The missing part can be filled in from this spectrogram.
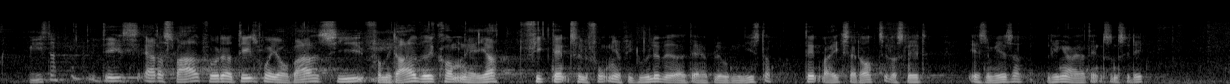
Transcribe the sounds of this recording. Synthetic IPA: d̥e̝sæɐɾ̥ɑ̈sʋɑ̈ːð̩ˠpʰɒ̽ɾ̥e̝ɒ̽d̥e̝̰ːlsmɒ̽jɑ̈jo̝b̥ɑ̈ːsiːfɒ̽mid̥ɑ̈ɪð̩ˠʋeð̞ˠkʰɒ̽m̰nəæjɑ̈ɪfeɡ̥d̥ent͡sʰe̝ləfo̝̰ːnjɑ̈ɪfe̝ɡ̥uðˠle̝ʋe̝̰ːɐðˠd̥æjab̥le̝ʊminisd̥ɐ | d̥enʋɑ̈e̝ɡ̥ə̥sæd̥ɒ̽b̥̚t͡sʰe̝læsled̥ | es̬emes̬ɐleŋɐːæɐd̥en̰sɒ̽n̩se̝̰ːd̥e̝ɡ̥ə

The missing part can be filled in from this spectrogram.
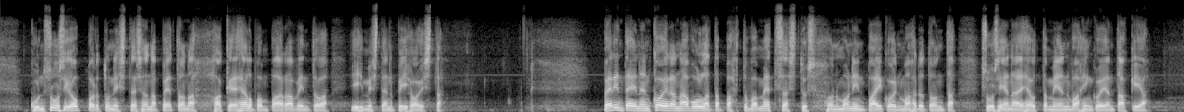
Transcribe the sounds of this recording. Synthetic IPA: kunsusio̞pːo̞rt̪unist̪esenɑpe̞t̪o̞nɑhɑke̞ːɦe̞lpo̞mpɑːɾɑʋint̪o̞ɑ | ihmist̪e̞mpiɦo̞jst̪ɑ | pe̞ɾint̪e̞jne̞ŋko̞jɾɑnɑʋulːɑt̪ɑpɑht̪uʋɑme̞t̪sæst̪ysonmo̞nimpɑjko̞jnmɑhdot̪o̞nt̪ɑsusienɑjɦe̞uwt̪ːɑmie̞nʋɑɦiŋko̞jent̪ɑkiɑ̰

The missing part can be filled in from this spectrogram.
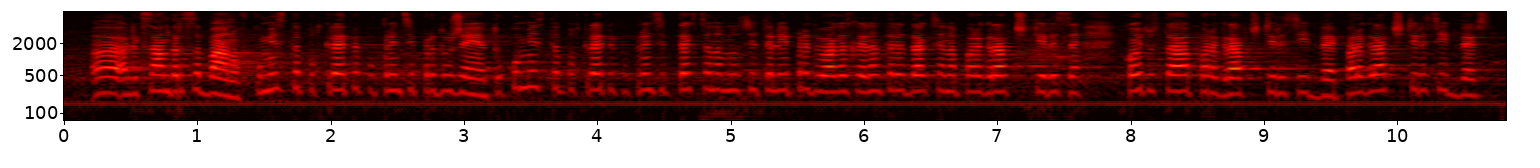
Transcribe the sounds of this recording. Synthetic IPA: ɐlɛksand̪əɾsɐbanofkomisijət̪əpot̪kɾɛpʲjəpopɾint̪ipːɾɛd̪lˠoʒɛnʲiɛt̪okomisijət̪əpot̪̚kɾɛpʲjəpopɾint̪sip̚t̪ɛkst̪ənɐvnosit̪ɛlʲiːpɾɛd̪lˠaɡəslɛd̪nət̪əɾɛd̪akt̪sijənɐpɐɾɐɡɾaft͡ʃɛ̥t̪iɾɛsɛ | kɔjt̪ost̪avəpɐɾɐɡɾaft͡ʃɛ̥t̪iɾɛsɛid̪vɛpɐɾɐɡɾaft͡ʃɛ̥t̪iɾɛsɛid̪vɛf

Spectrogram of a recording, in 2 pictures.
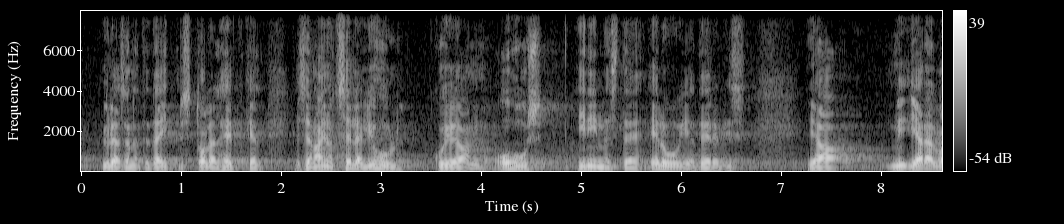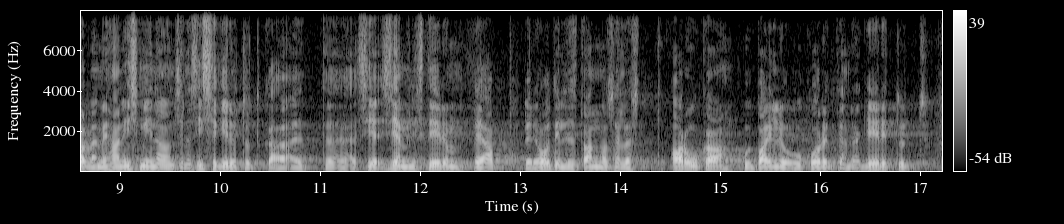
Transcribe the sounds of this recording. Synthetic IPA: yle̞sɑnːe̞t̪ːˑe̞t̪æjt̪ˑmist̪ːo̞lːe̞lɦe̞t̪ke̞l | jɑse̞o̞nɑjnult̪se̞lːe̞ljuɦul | kujo̞no̞ɦus | inime̞st̪e̞e̞lujɑt̪e̞rvis | jɑ | mjæɾe̞lvɑlve̞me̞ɦɑnisminɑo̞nsinːɑsisːe̞kirjut̪ːˑud̪̥kɑe̞t̪ːsise̞minist̪e̞ːɾjumpe̞ɑb̥̚pe̞ɾio̞ːd̪̥ilis̬elt̪ˑɑnd̪mɑse̞lːe̞st̪ | ɑɾuɡɑkujpɑlʲjuko̞rd̪io̞nre̞ɑɡe̞ːɾit̪ːˑud̪̥

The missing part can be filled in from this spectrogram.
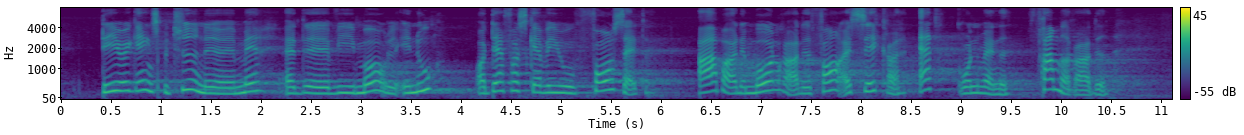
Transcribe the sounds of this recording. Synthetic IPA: d̥e̝æɐjo̝e̝ɡ̥əe̝̰ːnsb̥e̝t͡sʰy̰ːð̰ˠənəmeʔæd̥ʋimɔ̰̽ːlenuʔɒ̽d̥æɐfɒ̽sɡ̥æʋijo̝fɒːd̥sæd̥ | ɑ̈ːb̥ɑ̈ɪ̰dəmɔ̰̽ːlʁɑd̥ð̞̩ˠfɒʔæd̥se̝ɡ̥ʁɐæd̥ɡ̥ʁɔ̽nʋæn̰ð̞̩ˠfʁamðˠʁɑd̥ð̩ˠ

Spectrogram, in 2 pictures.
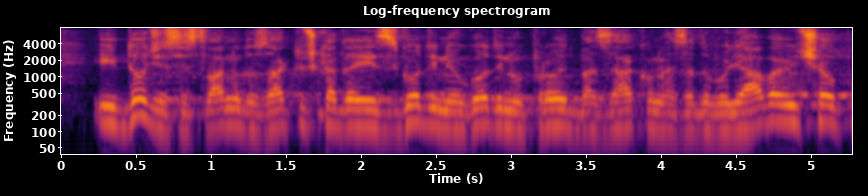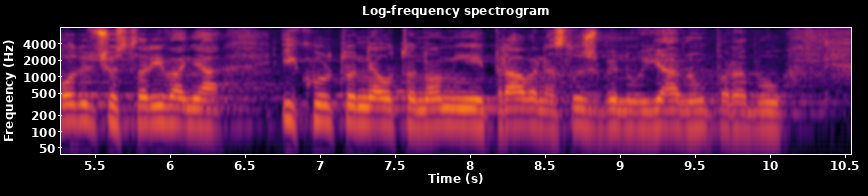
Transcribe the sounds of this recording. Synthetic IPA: id̪o̞ːd͡ʑe̞se̞st̪ʋaːɾno̞d̪o̞zaːkʎʲut͡ʃkad̪aje̞izɡo̞d̪ine̞uɡo̞d̪inupɾo̞ːʋe̞d̪bazaːko̞nazad̪o̞ʋo̞ʎaːʋajut͡ɕaupo̞ːd̪ɾut͡ɕjuost̪ʋaɾiːʋaɲa | ikulˠt̪uɾne̞aut̪o̞no̞mije̞ipɾaːʋanaslˠuʒbe̞nujaːʋnuupo̞ɾabu

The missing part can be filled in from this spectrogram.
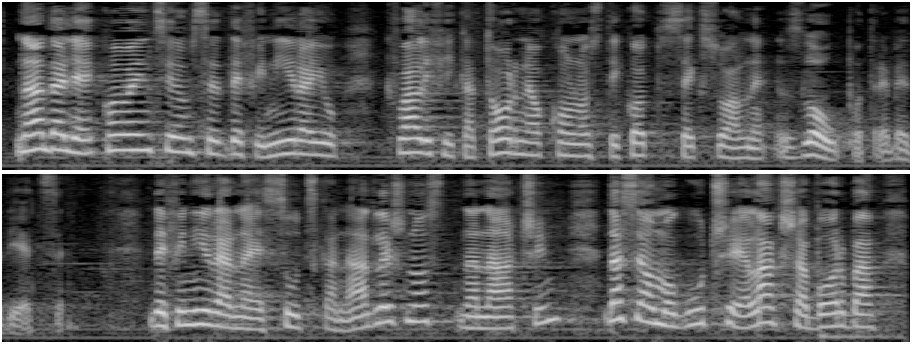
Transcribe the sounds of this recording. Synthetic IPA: nad̪aʎe̞ko̞nʋe̞nt̪sijo̞mse̞d̪e̞finiːɾajukʋalifikat̪o̞ɾne̞o̞ko̞ːlˠno̞st̪iko̞d̪se̞ksualˠne̞̰zlˠo̞upo̞t̪ɾe̞̰be̞d̪jḛt̪se̞̰ | d̪e̞finiːɾanaje̞sut̪skanaːd̪le̞ʒno̞st̪nanaːt͡ʃind̪ase̞o̞mo̞ɡut͡ʃuje̞lˠakʃabo̞ɾba

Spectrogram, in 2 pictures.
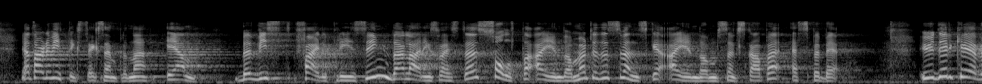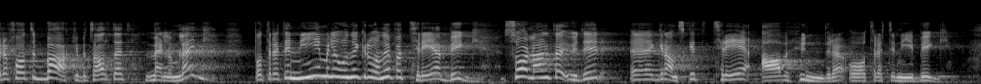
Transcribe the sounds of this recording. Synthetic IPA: jæɪt̪ʰɑːɖɛʋɪk̚t̪ɪkst̪əɛksɛmplənəeːn | bəʋɪst̪fæɪlpʰɾiːsɪŋd̪æɭæːɾɪŋsʋæɪst̪əsɔlt̪əʔæɪənd̪ɔməʈɪld̪ɛsʋɛnskə̰ʔæɪənd̪ɔmsɛlskɑːpəʔɛspeːbeː | ʔʉːd̪ɪɾkʰɾeːʋəɾɔfoːt̪ʰɪlbɑːkəbət̪ʰɑːlt̪ɛt̪mɛlːɔmlɛɡpʰɔt̪ʰɾɛt̪ɪniːmɪlɪuːnəɾkʰɾuːnəɾfɔɾtʰɾeːbʏɡsɔlɑŋt̪æɾʉːd̪ɪɾ | ɡɾɑnskət̪ʰːɾeːʔɑʋhʉnd̪ɾəʔɔt̪ʰɾɛt̪ːɪniːbʏɡ

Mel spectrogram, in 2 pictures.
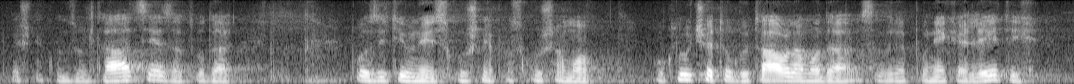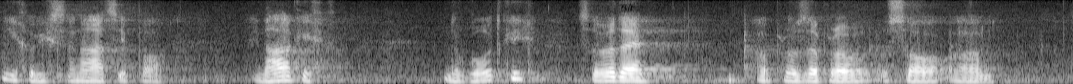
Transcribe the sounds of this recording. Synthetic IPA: kakʃnɛkɔnzult̪aːt̪sijɛzat̪ʰoːd̪a | pozit̪iwnɛiskuːʃnʲɛpɔskuːʃamɔ | ukluːt͡ʃat̪uɡɔt̪aːwlʲamɔd̪asɛʋəd̪apɔneːkajleːt̪ix | niːxɔʋixsanaːt̪sipɔ̰ | ɛnaːkix | d̪ɔɡoːt̪kix | sɛʋəd̪ɛ | pɾɐwzapɾɐwsɔ

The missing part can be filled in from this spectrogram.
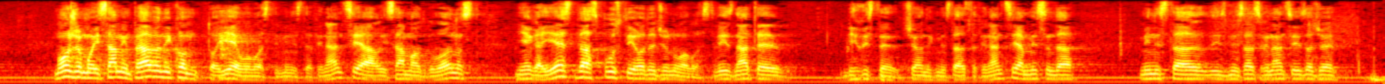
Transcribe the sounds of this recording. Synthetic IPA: mo̞ʒe̞mo̞isaːmimpɾaːʋilˠniko̞mt̪o̞ːje̞uo̞ʋlast̪iminist̪ɾafinant̪sijaalisaːmaod̪ɡo̞ʋo̞ːɾno̞st̪ | ɲe̞ɡaje̞st̪̚d̪aspust̪io̞d̪ɾe̞d͡ʑe̞nuo̞blˠa̰st̪ʋiːznaːt̪e̞ | bilist̪et͡ʃelnikminist̪aɾst̪afinant̪sijamislimd̪a | minist̪aizminist̪aɾst̪vafinant̪sijaizad͡ʑe

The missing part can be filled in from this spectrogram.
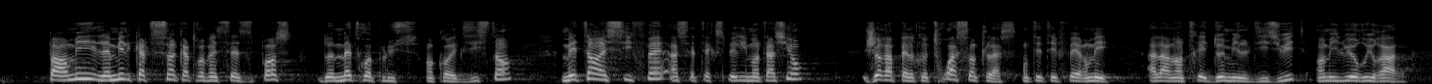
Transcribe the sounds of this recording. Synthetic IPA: paʁmilɛmilkat̪χə̥sɑ̃kat̪χəvɛ̃sɛzpɔst̪ | d̪əmɛt̪χəplysɑ̃kɔʁɛɡzist̪ɑ̃ | mɛt̪ɑ̃ɛ̃sifɛ̃asɛt̪ɛkspeʁimɑ̃t̪asjɔ̃ | ʒəʁapɛlkət̪χwasɑ̃klasɔ̃t̪et̪efɛʁme | alaʁɑ̃t̪χed̪ømild̪izɥit̪ɑ̃miljøʁyʁal

